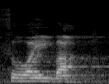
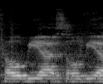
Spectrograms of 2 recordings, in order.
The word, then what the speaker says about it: ثویبہ: لہب کی لونڈی ثویبہ، ثویبہ، بہت سارے صوبیہ بولتے، بہرحال اس کے تلفظ میں تھوڑا سا دو طریقے سے بھی لکھا ہوا ہونے کی وجہ سے لوگ آگے پیچھے کر دیتے ہیں، لیکن ثویبہ نے آپ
